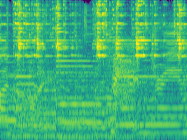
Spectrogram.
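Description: Jingle bells shake in a steady rhythm, bright metallic bursts recurring roughly every half second over an upbeat tune with a melodic voice, all at moderate loudness.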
